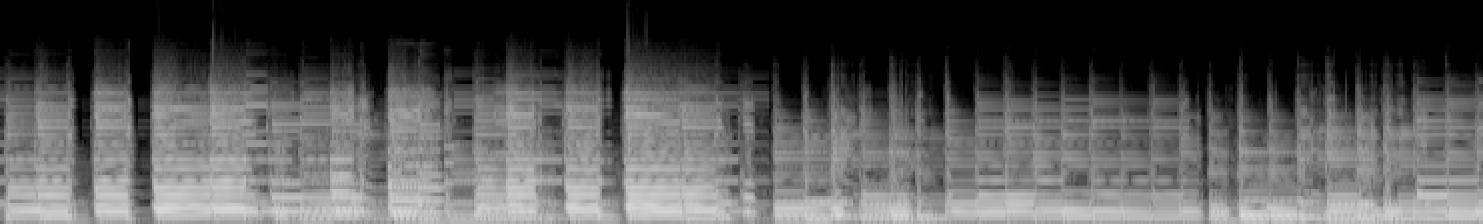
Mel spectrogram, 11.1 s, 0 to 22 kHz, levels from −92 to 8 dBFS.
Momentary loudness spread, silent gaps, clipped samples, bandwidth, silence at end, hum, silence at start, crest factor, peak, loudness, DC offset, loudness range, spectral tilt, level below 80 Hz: 8 LU; none; under 0.1%; 5.8 kHz; 0 s; none; 0 s; 12 dB; 0 dBFS; -13 LUFS; under 0.1%; 4 LU; -9.5 dB/octave; -40 dBFS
